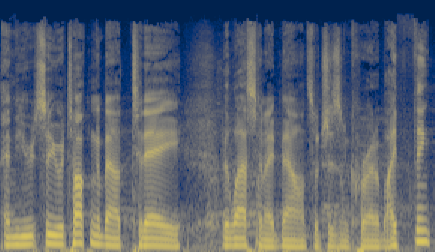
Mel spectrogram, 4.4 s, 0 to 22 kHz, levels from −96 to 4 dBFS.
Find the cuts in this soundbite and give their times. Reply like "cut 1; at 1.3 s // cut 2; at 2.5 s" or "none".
cut 1; at 2.2 s // cut 2; at 2.6 s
